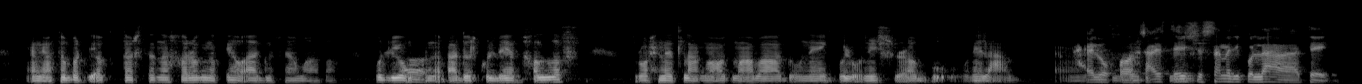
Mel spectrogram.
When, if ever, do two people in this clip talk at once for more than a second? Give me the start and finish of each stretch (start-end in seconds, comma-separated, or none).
10.7-11.9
